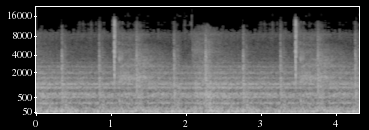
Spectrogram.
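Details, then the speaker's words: Diesel heater running while camping: sharp metallic ticks about twice a second from the loud metering fuel pump over a steady low roar, audible all the way up in the tent. "so that that's an insane amount of ticking and it was loud it was all the way up in the in the tent I just couldn't sleep"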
